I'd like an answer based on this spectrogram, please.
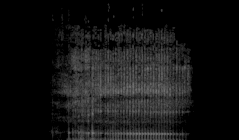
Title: Thunderbolt Sleeping & Snoring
